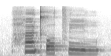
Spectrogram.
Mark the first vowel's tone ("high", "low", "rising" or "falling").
high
